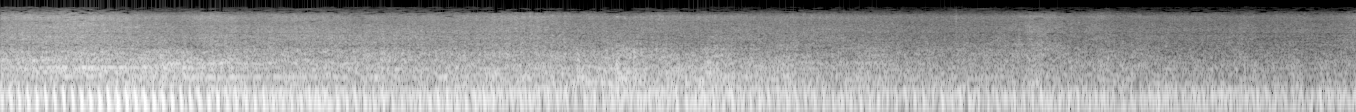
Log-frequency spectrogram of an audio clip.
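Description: A motor vehicle passing, its low engine rumble swelling to a peak in the first second and then slowly fading away.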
